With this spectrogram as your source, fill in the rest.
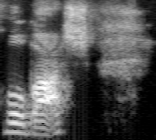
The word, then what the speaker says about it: Holbox: It's Holbox, but it's Mayan, so they don't pronounce the X, they do a sh. So it's Holbox, and they have an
